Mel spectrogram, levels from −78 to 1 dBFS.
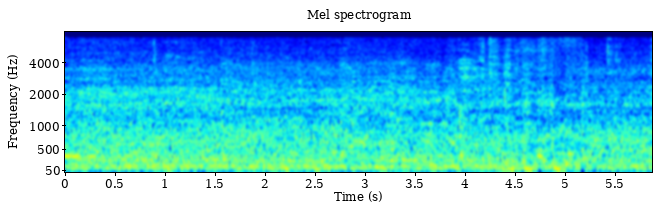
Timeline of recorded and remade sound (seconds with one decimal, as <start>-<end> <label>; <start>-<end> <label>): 0.0-2.8 recorded; 2.8-3.9 remade; 3.9-4.5 recorded; 4.5-5.2 remade; 5.2-5.9 recorded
